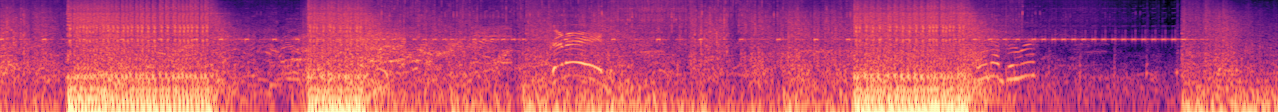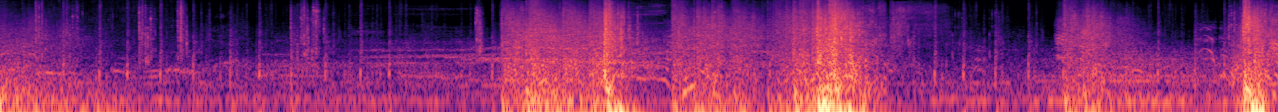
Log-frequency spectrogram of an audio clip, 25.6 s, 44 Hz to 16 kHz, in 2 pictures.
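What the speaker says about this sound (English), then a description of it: "Grenade!" A Left 4 Dead 2 firefight with a grenade explosion and repeated bursts of gunfire, loud and close, together with the game's background sounds and people talking over the action.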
